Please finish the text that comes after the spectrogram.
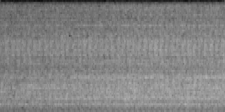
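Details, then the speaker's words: Scooter after rebuild (new piston, cylinder, rings) that started poorly and stalled on throttle, after refitting air filter: even, steady idle, smooth low buzz, no misses or surging; starts with half a turn, normal idle. "Le cyclomoteur démarre bien maintenant, avec un demi-tour."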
